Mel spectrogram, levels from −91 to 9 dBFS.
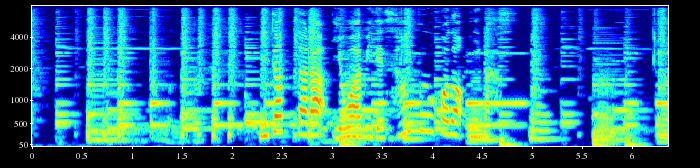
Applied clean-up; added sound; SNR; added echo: classical method Wiener filter.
